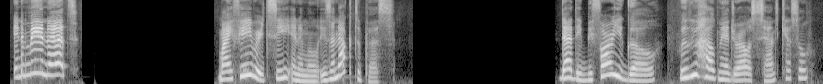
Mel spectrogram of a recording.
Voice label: novakid eng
